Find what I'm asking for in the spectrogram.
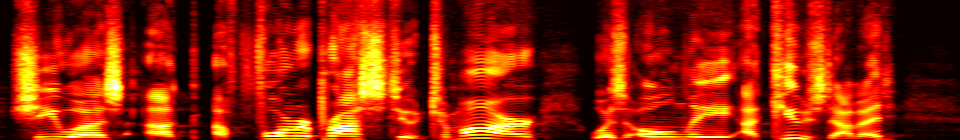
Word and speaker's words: Tamar: Now, all Hebrew words have the emphasis on the last syllable. So in Hebrew, and I'm not great at Hebrew, but I think this would be pronounced Tamar at the end. We kind of would say Tamer, putting the emphasis on the first syllable.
